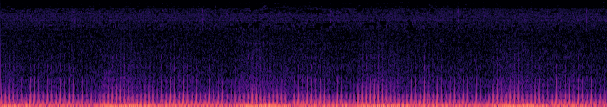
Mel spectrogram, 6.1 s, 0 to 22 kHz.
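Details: Pet cat purring steadily, a throaty low vibration rising and falling with each breath roughly every 1.4 seconds, very close and unbroken.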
